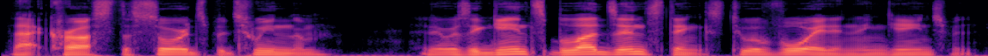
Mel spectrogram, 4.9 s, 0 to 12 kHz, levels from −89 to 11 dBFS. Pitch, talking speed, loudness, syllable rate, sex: 110 Hz, 195 wpm, -19 LUFS, 5.4 syllables/s, male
